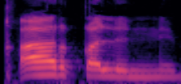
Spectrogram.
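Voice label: "qiarqiilinnu" plural, Archi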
